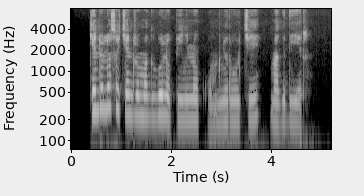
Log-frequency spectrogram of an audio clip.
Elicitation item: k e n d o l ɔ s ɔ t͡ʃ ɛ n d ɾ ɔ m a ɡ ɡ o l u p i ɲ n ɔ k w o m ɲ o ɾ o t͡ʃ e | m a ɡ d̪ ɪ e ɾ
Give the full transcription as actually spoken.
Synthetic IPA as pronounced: k e n d o l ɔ s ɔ t͡ʃ ɛ n d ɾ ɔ m a ɡ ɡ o l o p i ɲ n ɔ k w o m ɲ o ɾ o t͡ʃ e | m a ɡ d̪ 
